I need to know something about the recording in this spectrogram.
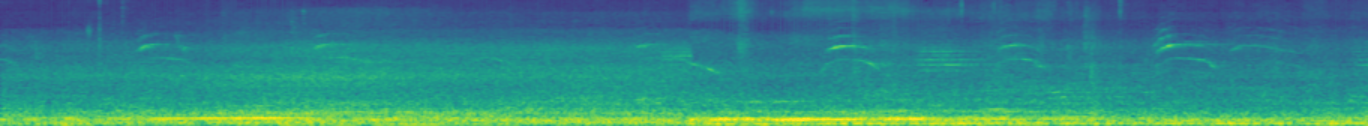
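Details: Mother cat with her kittens; a few thin, high, arching mews come at intervals through the clip, faint against a steady low hum.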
